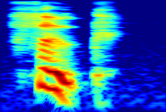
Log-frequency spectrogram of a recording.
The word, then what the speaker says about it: folk: C-A-L-M, it's calm. It's calm out today. It's not too windy. It's calm. Folk. Folk, a folk song. You could talk about folk music. F-O-L-K. You don't pronounce the L.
